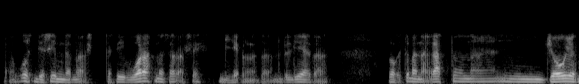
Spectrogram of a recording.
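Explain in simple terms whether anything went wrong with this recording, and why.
The speech sounds muffled and hoarse from start to finish, with nothing above about 4.2 kHz, so it resembles an old phone line. The likely cause is heavy Opus compression, which switched to its speech mode and cut away the upper range to save data.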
